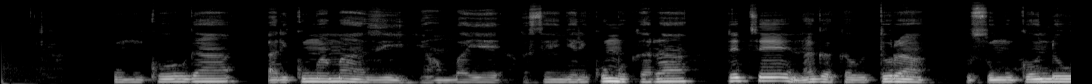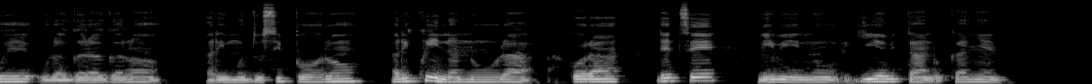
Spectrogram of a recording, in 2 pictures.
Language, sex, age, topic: Kinyarwanda, male, 18-24, health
